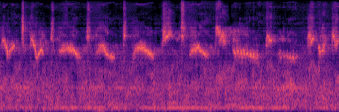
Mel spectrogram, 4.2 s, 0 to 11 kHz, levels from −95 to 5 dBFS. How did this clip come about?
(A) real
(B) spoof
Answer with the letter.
B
